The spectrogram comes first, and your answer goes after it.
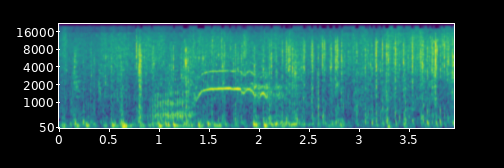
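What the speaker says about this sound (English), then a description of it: "Horses, they're coming for us." Horses approach at a steady clip, hooves clopping on ground in a loose rhythm while one horse lets out a clear, rising neigh midway, fairly close and loud.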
